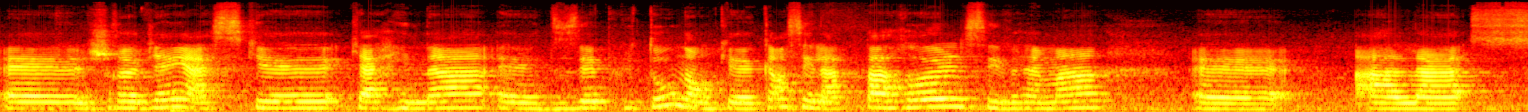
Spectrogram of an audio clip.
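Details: Adult woman with self-reported stuttering, which she describes as involving blocks, sound prolongations, repetitions and tension when speaking; real, not acted: stuttering.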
